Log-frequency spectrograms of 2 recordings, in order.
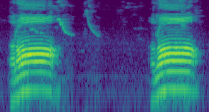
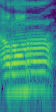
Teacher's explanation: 3 دانتوں کے جو اندر والے مسوڑے ہیں ان سے ٹکرائے، زبان کی پشت ٹکرا کے ہٹ جائے، ٹکرائے پھر ہٹ جائے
